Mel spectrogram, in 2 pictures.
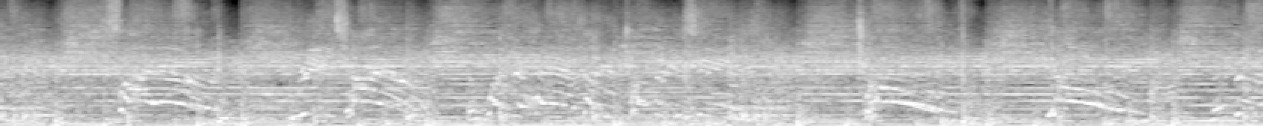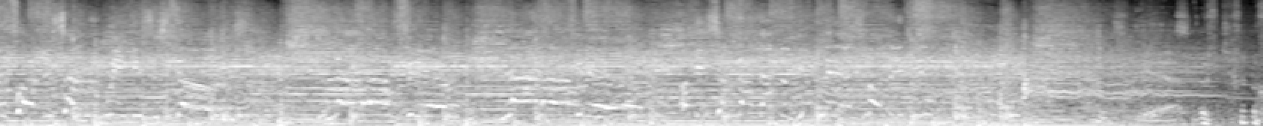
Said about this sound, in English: the scream is good.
